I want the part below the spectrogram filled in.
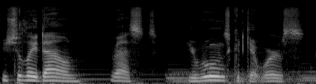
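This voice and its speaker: Faint music plays in the background behind a put-on character voice at a middle pitch. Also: fairly slow pace. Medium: read story. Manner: nervous, placating.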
